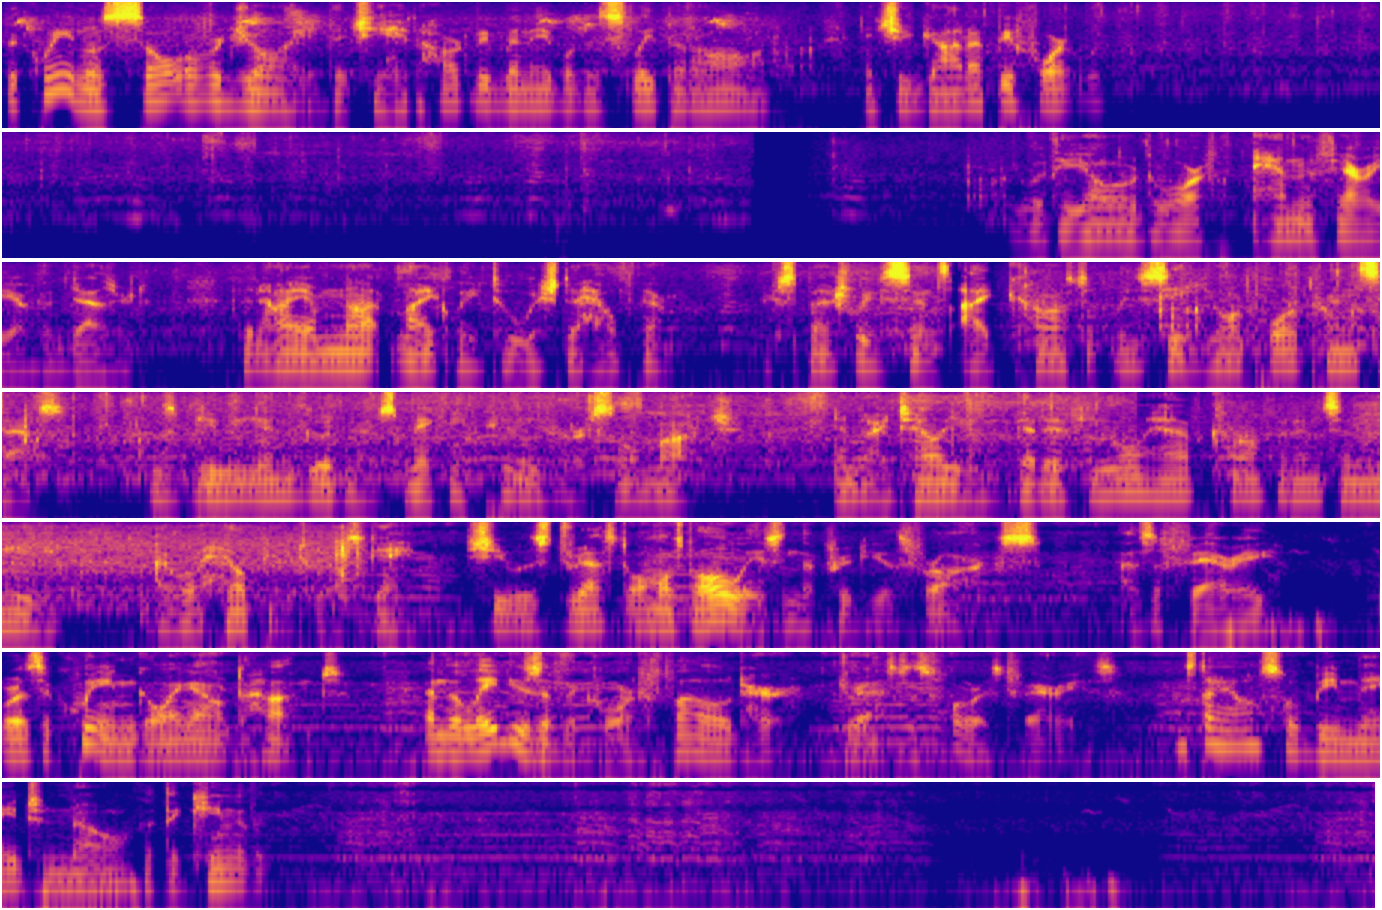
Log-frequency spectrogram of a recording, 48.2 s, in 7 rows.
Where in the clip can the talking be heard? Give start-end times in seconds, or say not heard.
0.0-5.5, 11.9-42.6.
